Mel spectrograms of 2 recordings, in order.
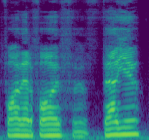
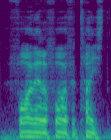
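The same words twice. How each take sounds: First: Five out of five for value drawn out slowly, each word weighed; slow emphatic score. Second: Said in the usual way. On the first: Shown as a demonstration. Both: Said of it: "I'm gonna give it".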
